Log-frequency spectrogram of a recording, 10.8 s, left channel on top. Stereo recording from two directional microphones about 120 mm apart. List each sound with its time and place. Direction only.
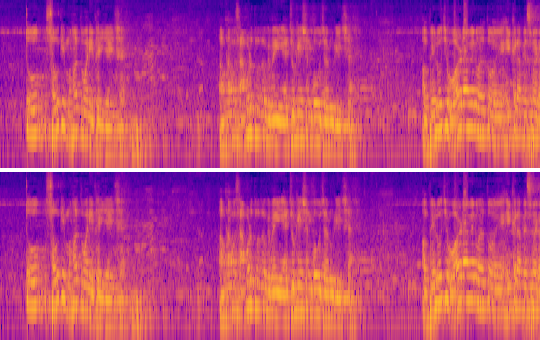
0.5 s a man's voice: 30° right (ahead or behind)
4.4 s a man's voice: 35° right (ahead or behind)
8.4 s a man's voice: 30° right (ahead or behind)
